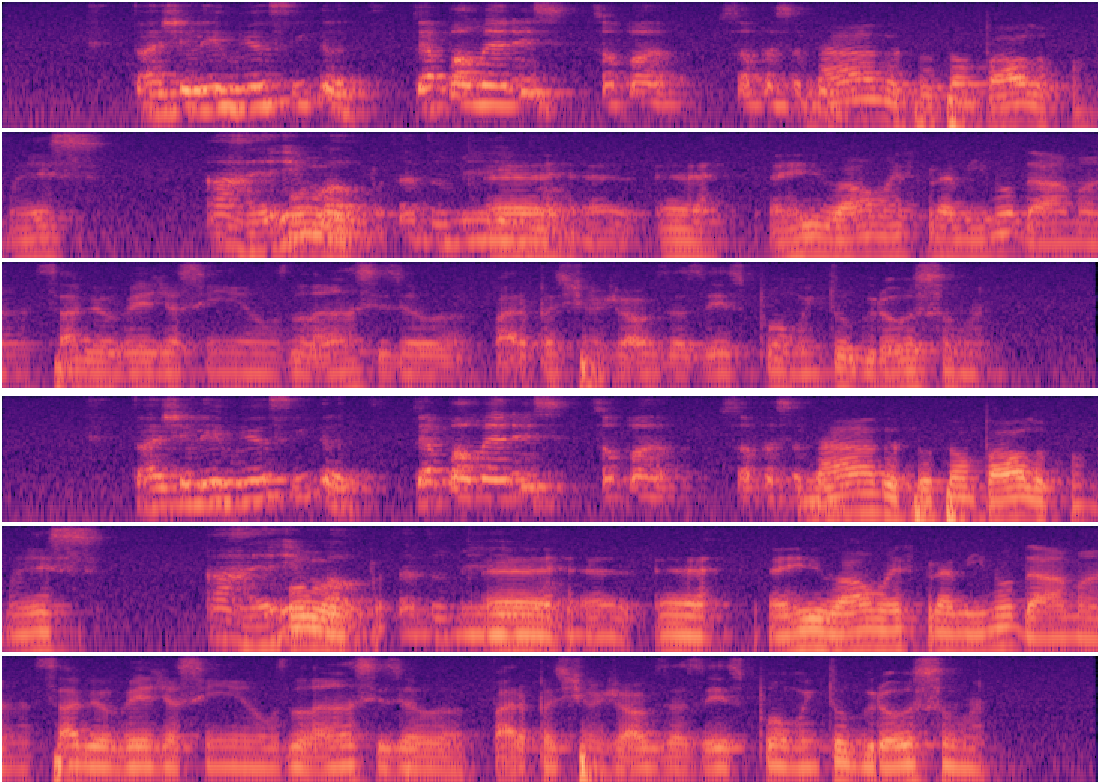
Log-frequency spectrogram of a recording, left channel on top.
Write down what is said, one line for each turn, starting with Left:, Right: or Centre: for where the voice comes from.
Centre: Tu acha ele ruim assim, cara? Tu é palmeirense? Só pra, só pra saber.
Right: Nada, sou São Paulo, pô, mas.
Centre: Ah, é rival,
Right: Pô,
Centre: tá? Também
Right: é,
Centre: é rival.
Right: É é rival, mas pra mim não dá, mano. Sabe, eu vejo assim uns lances, eu paro pra assistir uns jogos às vezes, pô, muito grosso, mano.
